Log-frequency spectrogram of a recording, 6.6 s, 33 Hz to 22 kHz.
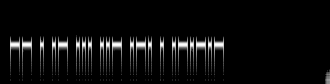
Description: Morse code, heard as a keyed tone, about 21 wpm, 700 Hz. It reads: MEASURE.
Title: Sentences from Top 1000 Words - Review Part 3 - 20wpm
